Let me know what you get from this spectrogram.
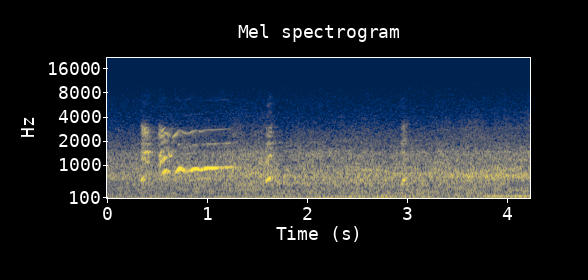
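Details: Coyote calling around 5 am on Christmas morning in southern Arizona, heard through double-pane windows: a rising, wavering yelp sliding upward, then a couple of short sharp yips, over a steady low hum.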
